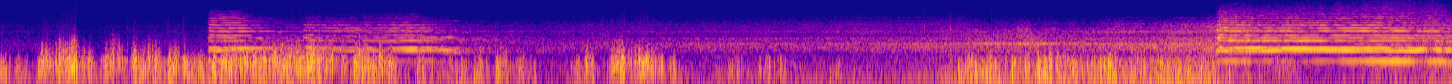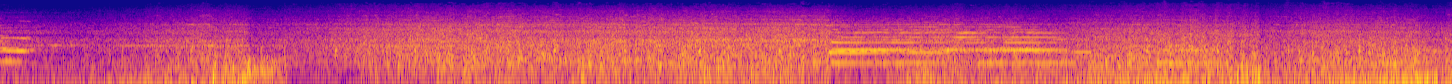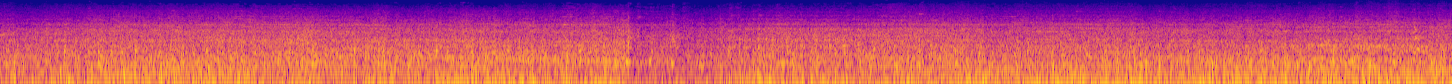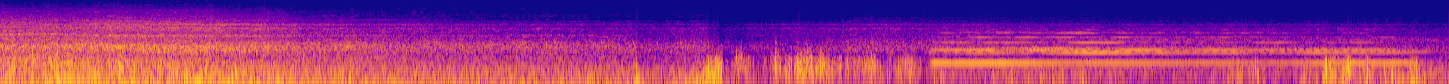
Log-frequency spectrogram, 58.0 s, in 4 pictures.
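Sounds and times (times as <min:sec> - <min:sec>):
train wheel and rail noise: 0:00.0 - 0:58.0
locomotive air horn: 0:02.1 - 0:05.2, 0:12.2 - 0:15.2, 0:22.8 - 0:25.5, 0:26.1 - 0:26.8, 0:52.8 - 0:58.0.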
